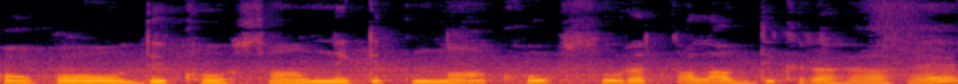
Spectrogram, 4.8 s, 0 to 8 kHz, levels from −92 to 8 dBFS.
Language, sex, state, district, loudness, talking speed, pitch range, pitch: Hindi, female, Bihar, Araria, -16 LUFS, 115 wpm, 170-185 Hz, 175 Hz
